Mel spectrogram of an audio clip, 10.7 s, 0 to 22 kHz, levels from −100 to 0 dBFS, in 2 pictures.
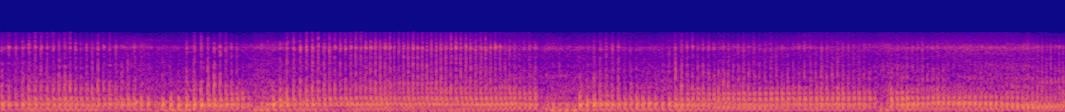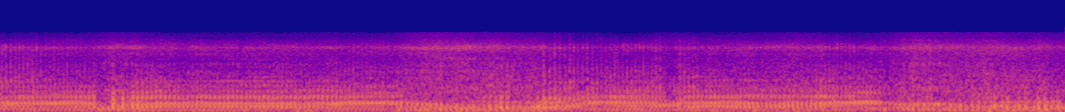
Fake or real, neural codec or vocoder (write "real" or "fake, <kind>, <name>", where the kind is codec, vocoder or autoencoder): fake, codec, DAC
